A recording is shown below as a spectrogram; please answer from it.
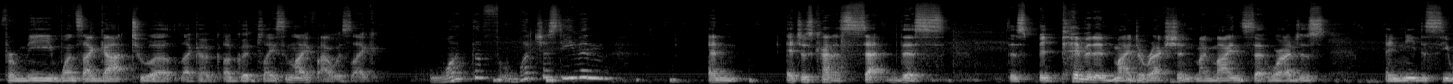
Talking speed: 180 wpm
